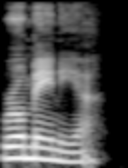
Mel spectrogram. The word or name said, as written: romania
